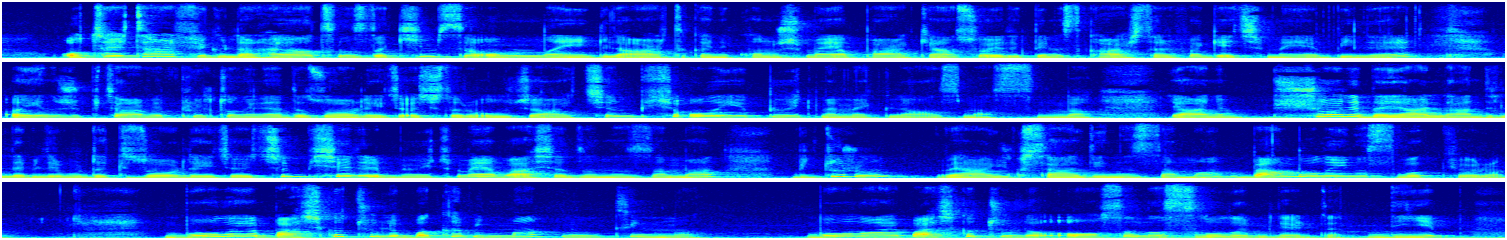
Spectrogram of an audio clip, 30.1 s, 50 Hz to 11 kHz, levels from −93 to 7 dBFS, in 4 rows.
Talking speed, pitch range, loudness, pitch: 130 wpm, 215-280 Hz, -28 LUFS, 245 Hz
